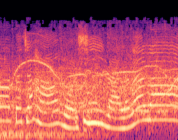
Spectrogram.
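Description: Only speech: a woman greeting 'hello everyone' into a handheld microphone in a high, sing-song voice whose pitch swoops up and down.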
